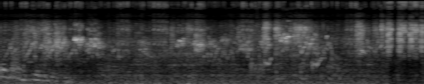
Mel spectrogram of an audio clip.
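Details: Australian parrots, budgerigars, give continuous twittering and squawky chirps from several birds. A few lower warbled notes are heard near the start.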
